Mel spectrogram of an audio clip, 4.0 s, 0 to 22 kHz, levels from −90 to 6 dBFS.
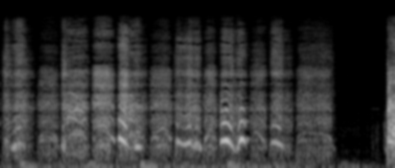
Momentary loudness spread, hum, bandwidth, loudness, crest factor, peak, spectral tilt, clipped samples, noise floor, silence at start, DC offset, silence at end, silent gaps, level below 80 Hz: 18 LU; none; 15.5 kHz; -30 LUFS; 22 dB; -8 dBFS; -1.5 dB/octave; under 0.1%; -62 dBFS; 0 s; under 0.1%; 0 s; none; -56 dBFS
